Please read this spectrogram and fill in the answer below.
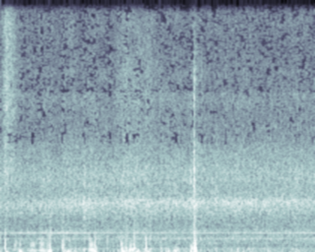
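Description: Low, uneven rumble and small knocks of a hand-held phone being moved, with one sharp click about two and a half seconds in and a faint steady high whine underneath.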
